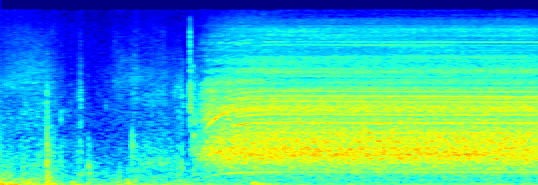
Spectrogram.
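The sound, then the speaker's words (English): A heat tool used to heat-set paint colors switches on after a few faint taps, its whirring blower quickly rising in pitch and then holding a loud, steady rushing hum. “okay, now that I'm happy with my colors, I wanna go ahead and heat set them.”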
